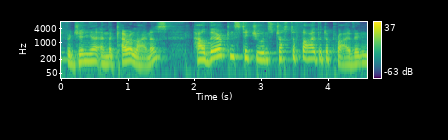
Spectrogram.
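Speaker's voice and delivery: hammy, self-consciously bad British accent; terrible period British accent. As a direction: read it as an old royal governor with a badly faked British accent. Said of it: "Please excuse my terrible accent".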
